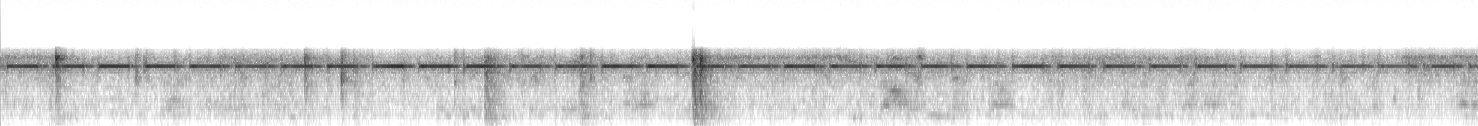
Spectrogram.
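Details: Continuous high-pitched pulsing electronic alarm with faint voices and handling noise during a student training session on dialysis machine setup, filmed on a phone: dialysis machine alarm.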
